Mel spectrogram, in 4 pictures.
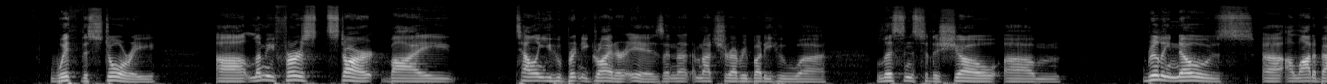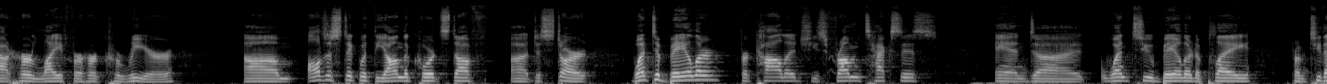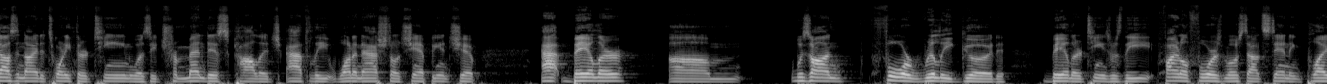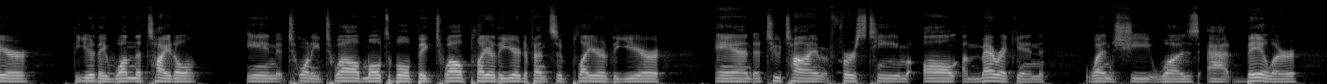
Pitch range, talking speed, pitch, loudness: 135-155 Hz, 145 wpm, 145 Hz, -24 LUFS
